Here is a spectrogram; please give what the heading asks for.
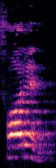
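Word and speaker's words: foreign: एन से पहले जो जी आ रहा है वो क्या है? साइलेंट होता है।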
